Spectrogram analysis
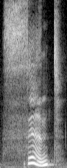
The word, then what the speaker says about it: scent: And then scent. Scent, we don't say scent. The C right here is our ghost, it's a very quiet letter.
